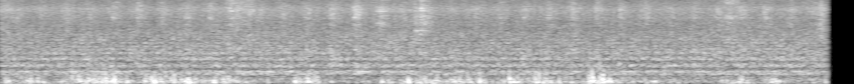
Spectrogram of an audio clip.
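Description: Steady background hum with an uneven low rumble.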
